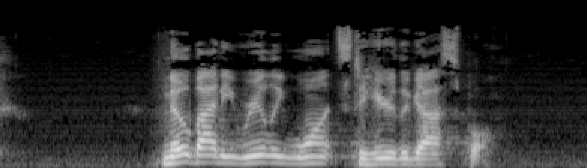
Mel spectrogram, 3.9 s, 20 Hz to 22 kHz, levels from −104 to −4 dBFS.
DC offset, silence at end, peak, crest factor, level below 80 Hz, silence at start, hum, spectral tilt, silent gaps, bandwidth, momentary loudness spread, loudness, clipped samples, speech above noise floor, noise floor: under 0.1%; 0.65 s; -10 dBFS; 18 dB; -72 dBFS; 1.05 s; none; -5.5 dB/octave; none; 11.5 kHz; 13 LU; -27 LUFS; under 0.1%; 43 dB; -69 dBFS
